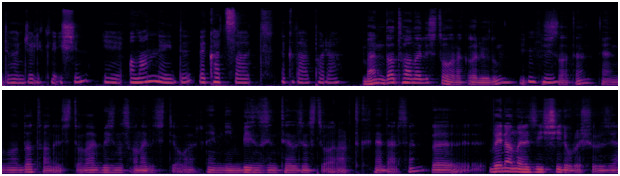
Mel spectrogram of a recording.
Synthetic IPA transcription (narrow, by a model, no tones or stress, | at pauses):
d̪imø̞nd͡ʒelʲiclʲɛʔiʃinːalˠanːejd̪ɪvɛkʰat͡ʃsaːt̪nɛkʰad̪aɾpʰaɾa | bænd̪at̪ʰaːnalʲist̪ʰo̞lˠaɾakaɾɯjo̞d̪umiiʃzaːt̪ʰæncʰæ̰nd̪ibunːad̪at̪ʰaːna̰lʲistd̪ijo̞̰lˠaɾbiznɛsa̰nalʲisd̪ijo̞̰lˠa̰ɾ̥emnʲijimbiznɛsint̪ʰelʲid͡ʒɛnsd̪ijo̰lˠa̰ɾa̰ɾt̪ʰɯ̥kned̪æ̰ɾsænɛbenianalʲiziiʃijlʲɛṵːɾa̰ʃɯjo̞̰ɾuzjaː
